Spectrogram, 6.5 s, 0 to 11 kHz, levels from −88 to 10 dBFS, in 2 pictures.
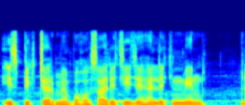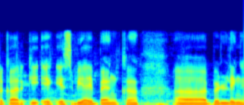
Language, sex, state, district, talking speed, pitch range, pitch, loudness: Hindi, male, Jharkhand, Garhwa, 155 wpm, 100-110 Hz, 105 Hz, -14 LUFS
